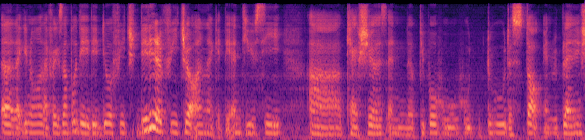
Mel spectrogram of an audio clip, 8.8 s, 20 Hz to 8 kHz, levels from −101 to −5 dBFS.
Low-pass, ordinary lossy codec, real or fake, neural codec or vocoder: 7.2 kHz; MP3, 64 kbps; fake; vocoder, 24 kHz, 100 mel bands, Vocos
